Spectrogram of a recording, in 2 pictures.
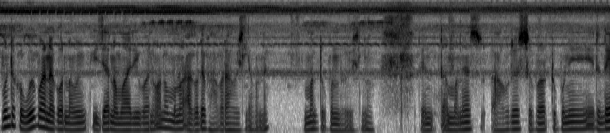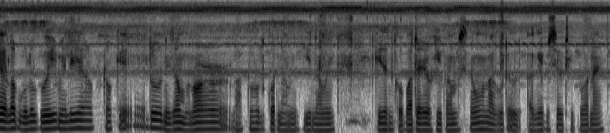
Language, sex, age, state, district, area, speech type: Assamese, male, 45-60, Assam, Tinsukia, rural, spontaneous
